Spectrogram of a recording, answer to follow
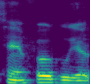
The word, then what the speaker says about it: Tanfoglio: the brand right here tenfold i believe it's tanfoglio that's how you pronounce this the ea it's based off of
